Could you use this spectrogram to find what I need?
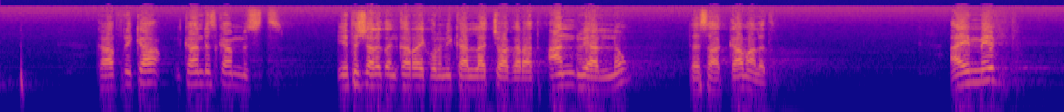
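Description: A man speaks with animation into a microphone, heard over a loudspeaker.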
